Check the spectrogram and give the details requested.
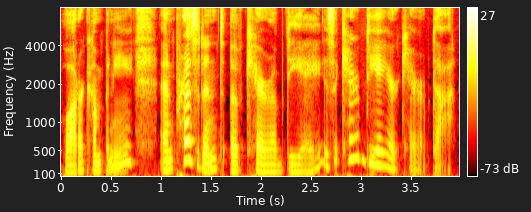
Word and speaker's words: CaribDA: Oh, we say CaribDA.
